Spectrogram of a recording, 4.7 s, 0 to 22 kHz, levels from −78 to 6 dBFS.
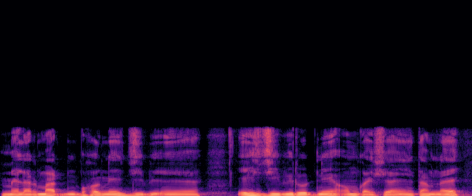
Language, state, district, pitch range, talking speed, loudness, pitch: Kokborok, Tripura, Dhalai, 120-130 Hz, 180 wpm, -15 LUFS, 130 Hz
